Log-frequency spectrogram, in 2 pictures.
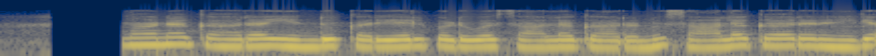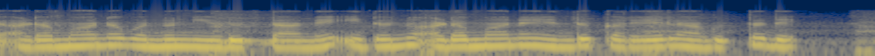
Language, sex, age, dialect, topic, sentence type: Kannada, female, 18-24, Mysore Kannada, banking, statement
